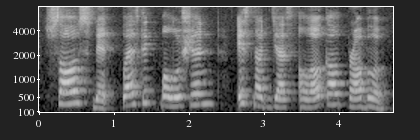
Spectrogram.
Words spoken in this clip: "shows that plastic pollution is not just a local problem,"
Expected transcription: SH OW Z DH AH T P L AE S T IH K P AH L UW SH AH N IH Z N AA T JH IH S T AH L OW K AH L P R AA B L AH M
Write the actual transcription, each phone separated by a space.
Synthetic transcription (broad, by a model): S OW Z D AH T P L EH S T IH K P AH L UW SH AH N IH S N AA T JH IH S T AH L OW K AH L P R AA B L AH M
